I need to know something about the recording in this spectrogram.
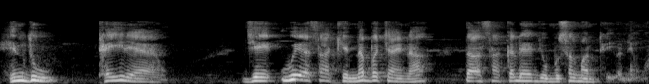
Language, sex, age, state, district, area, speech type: Sindhi, male, 60+, Delhi, South Delhi, urban, spontaneous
